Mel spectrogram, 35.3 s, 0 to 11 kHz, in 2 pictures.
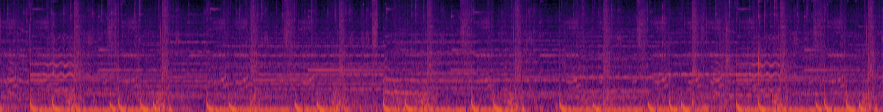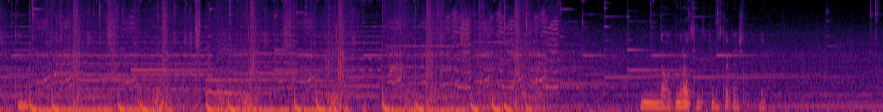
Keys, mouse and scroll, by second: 0.3 scroll down 1, 0.5 right click, 0.9 scroll down 1, 1.0 right click, 1.4 scroll up 1, 1.9 right click, 2.7 click, 4.1 right click, 4.3 scroll down 1, 4.5 scroll up 1, 4.7 right click, 5.2 click, 5.9 scroll down 1, 6.1 right click, 6.5 scroll up 1, 6.6 right click, 7.4 click, 8.7-9.2 scroll up 1, 9.2 scroll down 1, 9.4 right click, 9.7 scroll up 1, 10.0 right click, 10.4 scroll up 1, 10.6 right click, 11.0 ctrl+scroll up 1, 11.5 click, 11.8 scroll down 1, 12.0 right click, 13.3 F10, 13.5 scroll up 1, 13.9-15.4 drag, 15.6 scroll up 1, 15.9 click, 16.4 right click, 16.8-18.5 drag, 18.5 scroll down 1, 18.6 Escape, 18.7 scroll up 1, 18.8 Escape, 19.5 click, 19.8 scroll down 1, 20.0 right click, 20.5 F10, 20.5-21.0 scroll up 1, 21.0-23.9 drag, 23.9 scroll down 1, 24.1 Escape, 24.3 scroll up 2, 24.4 Escape, 24.6 middle click, 26.4 click, 27.9-28.7 scroll down 2, 28.2 right click, 28.8 scroll up 1, 29.9 scroll down 1, 30.2-30.9 scroll up 1, 30.9 scroll down 1, 31.4 right click, 32.1-32.9 scroll up 1, 34.7-35.1 scroll up 1, 35.1 click, 35.1 click.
